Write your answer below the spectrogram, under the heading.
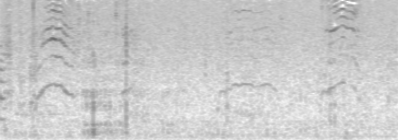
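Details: Six-day-old kittens being groomed and licked by their mother; a few thin, arching mews spaced apart, with a soft click and a low purring hum underneath.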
